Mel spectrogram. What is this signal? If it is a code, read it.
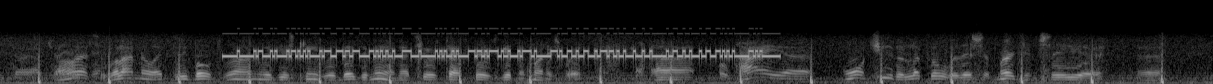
TTY/TDD text telephone tones (45.45 baud Baudot), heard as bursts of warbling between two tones, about 400 Hz shift, 1600 Hz centre. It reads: BXDXZ MR9YX E3HPC 1W24R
